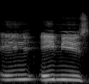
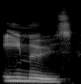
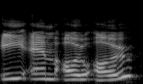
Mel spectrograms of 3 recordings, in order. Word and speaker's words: emu: I think you lost to emus too and camels. You know what actually gets me is when Americans call emus emus. Pronounce the U. It is an emu, not an emu. Is it EMOO?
